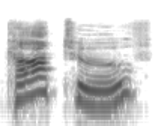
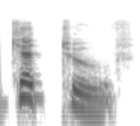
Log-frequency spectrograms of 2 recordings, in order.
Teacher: So katuv, when the accent moved, became ketuv.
